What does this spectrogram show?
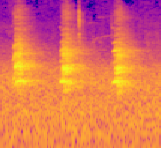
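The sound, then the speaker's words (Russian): A dog barks three times in an even rhythm, each bark short and sharp with a slight tail, fairly loud, with a quiet background and no talking. “Хороший пес.”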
